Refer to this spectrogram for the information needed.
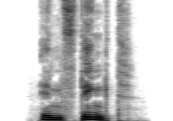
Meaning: instinct
- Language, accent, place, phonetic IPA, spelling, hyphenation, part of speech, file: German, Germany, Berlin, [ɪnˈstɪŋkt], Instinkt, In‧stinkt, noun, De-Instinkt.ogg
